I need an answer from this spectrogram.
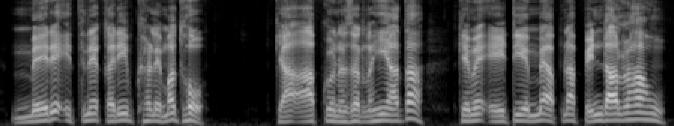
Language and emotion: Urdu, angry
